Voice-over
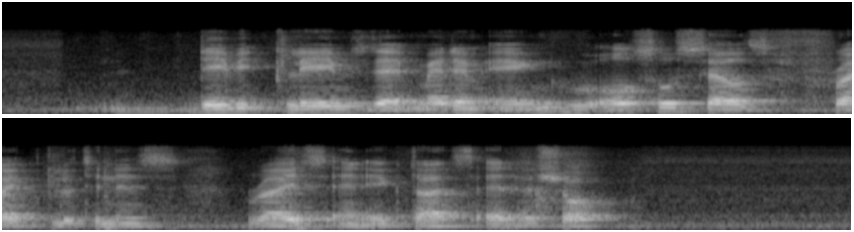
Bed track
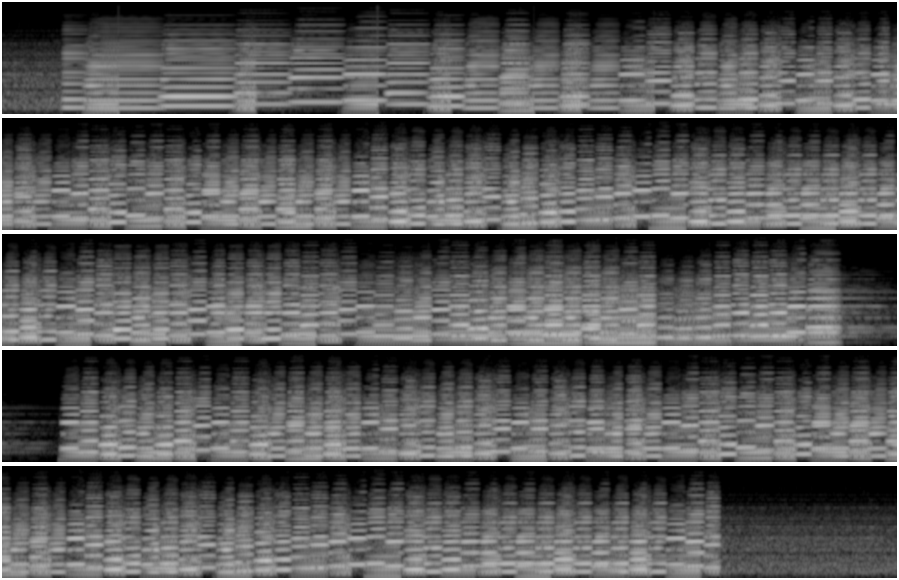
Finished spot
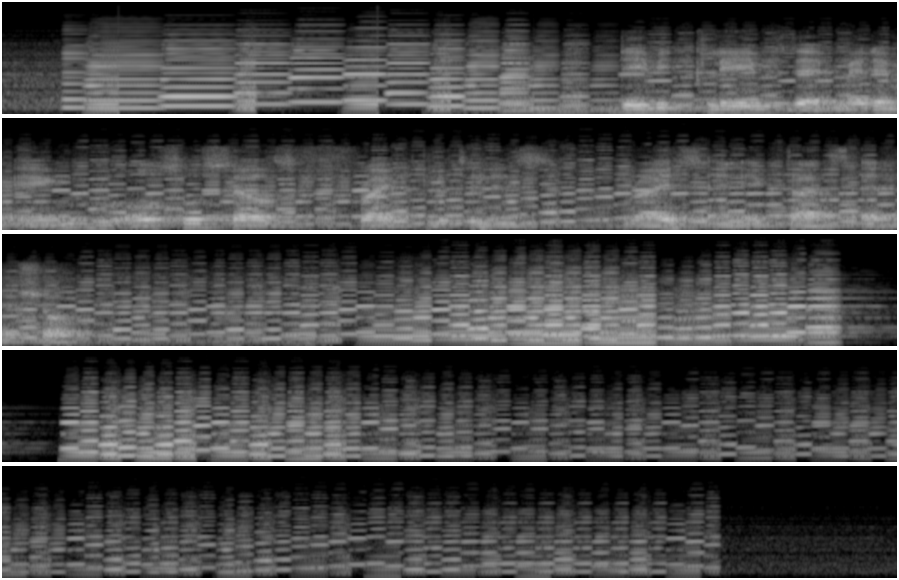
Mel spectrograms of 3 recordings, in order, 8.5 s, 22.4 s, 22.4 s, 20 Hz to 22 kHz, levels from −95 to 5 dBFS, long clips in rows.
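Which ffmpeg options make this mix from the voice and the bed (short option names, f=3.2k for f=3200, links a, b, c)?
-filter_complex "[0:a]adelay=2100,volume=-4.5dB[a];[1:a]volume=7dB,afade=t=out:st=2.5:d=0.35:silence=0.334965,afade=t=in:st=10.28:d=0.99:silence=0.375837,afade=t=out:st=14.26:d=1.59:silence=0.188365[b];[a][b]amix=inputs=2:normalize=0"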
